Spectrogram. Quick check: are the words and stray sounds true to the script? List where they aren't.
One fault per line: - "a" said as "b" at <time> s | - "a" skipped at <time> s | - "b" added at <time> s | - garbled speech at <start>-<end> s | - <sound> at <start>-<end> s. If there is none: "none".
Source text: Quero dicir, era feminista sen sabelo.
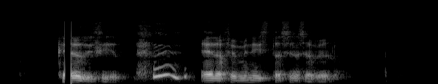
- dropout at 0.6-0.7 s
- laugh at 1.4-1.9 s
